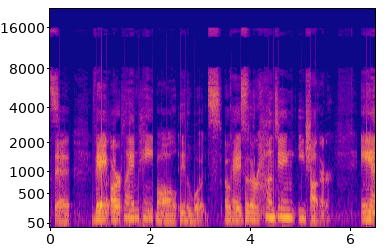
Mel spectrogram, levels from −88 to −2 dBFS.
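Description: From start to finish the speech carries an interleaved audio read as planar fault. Each stretch of about 93 ms, which fits a 4096-sample block, has its alternating left and right samples split into halves, and both halves play at half speed. The voice drops an octave, sounds doubled and chops at 10.8 Hz. A spectrogram shows harmonics compressed to half their spacing, with vertical seams every 93 ms. The waveform shows matching discontinuities at each seam.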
